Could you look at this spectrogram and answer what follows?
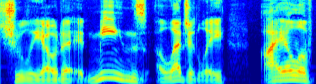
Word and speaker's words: Chuluota: of the Cities now the name pronounced julota it means allegedly Isle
